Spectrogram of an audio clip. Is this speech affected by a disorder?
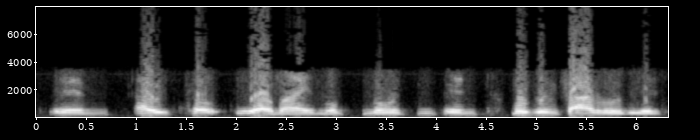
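Yes: cerebral palsy; diagnosed at birth, delayed developmental milestones, walked with walking frame, predicted lifelong electric wheelchair, prone to rounded shoulders; back muscle training straightened posture and brought shoulders back; predicted never to talk, parents paid for speech therapy.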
